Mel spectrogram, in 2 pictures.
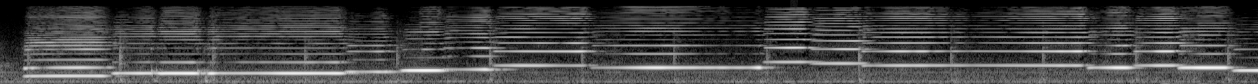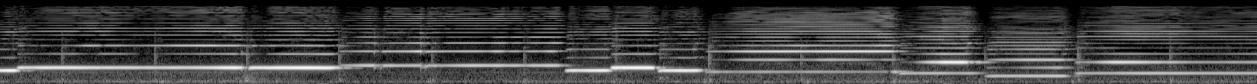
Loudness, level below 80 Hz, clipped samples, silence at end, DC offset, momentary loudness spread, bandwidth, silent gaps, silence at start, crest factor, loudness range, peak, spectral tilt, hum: -9 LUFS; -52 dBFS; under 0.1%; 0 s; under 0.1%; 12 LU; 16.5 kHz; none; 0.2 s; 10 dB; 4 LU; 0 dBFS; -1.5 dB/octave; none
